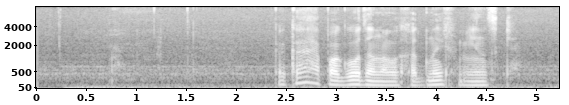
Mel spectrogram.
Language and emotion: Russian, sad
